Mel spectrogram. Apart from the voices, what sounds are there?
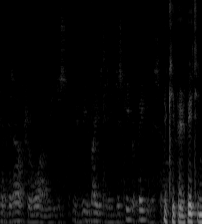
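None of the usual background noises is heard.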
